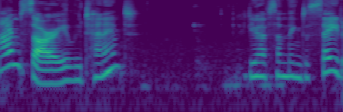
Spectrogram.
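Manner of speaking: smiling, pointed voice with a smile in it. A cardassian turns back to a lieutenant who insulted him, said with a smile. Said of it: "a smile on his face and says".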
